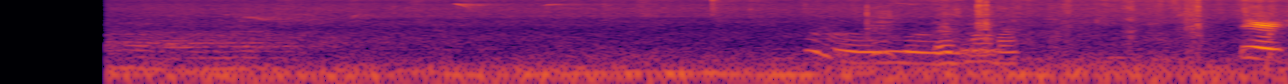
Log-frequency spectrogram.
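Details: A lone fawn in a backyard cries for its mother, who later comes out of the woods. A short nasal, wavering bleat with stacked harmonics, over steady low rumble and nearby people talking quietly.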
